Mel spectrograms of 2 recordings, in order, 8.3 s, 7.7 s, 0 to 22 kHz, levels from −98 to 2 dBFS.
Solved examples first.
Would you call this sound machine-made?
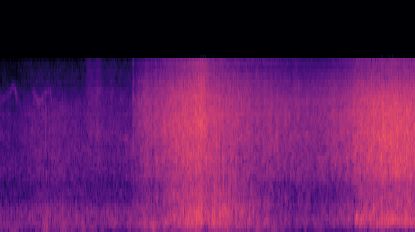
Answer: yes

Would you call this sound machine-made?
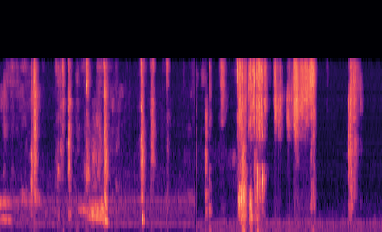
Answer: yes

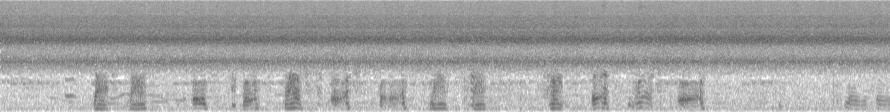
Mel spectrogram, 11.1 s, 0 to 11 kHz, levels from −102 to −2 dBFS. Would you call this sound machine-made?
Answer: no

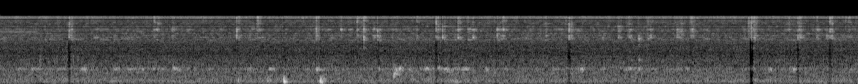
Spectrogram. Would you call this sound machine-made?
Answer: yes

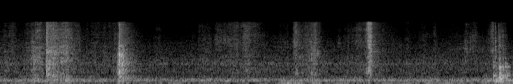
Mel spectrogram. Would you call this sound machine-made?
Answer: no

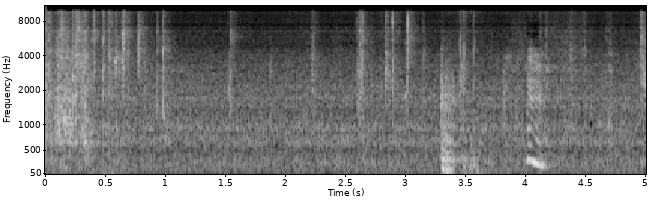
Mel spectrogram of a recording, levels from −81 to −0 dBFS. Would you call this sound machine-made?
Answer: yes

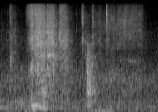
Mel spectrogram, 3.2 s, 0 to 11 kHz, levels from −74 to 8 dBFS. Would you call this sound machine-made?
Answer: yes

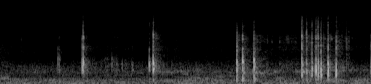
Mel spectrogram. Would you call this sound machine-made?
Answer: yes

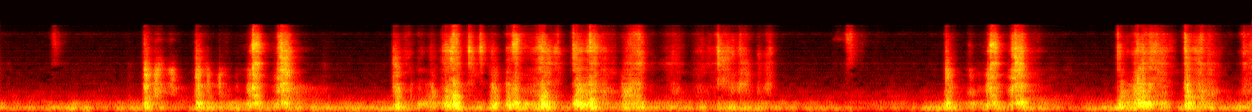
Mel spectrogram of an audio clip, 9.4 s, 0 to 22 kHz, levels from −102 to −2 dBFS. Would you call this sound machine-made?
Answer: yes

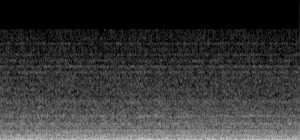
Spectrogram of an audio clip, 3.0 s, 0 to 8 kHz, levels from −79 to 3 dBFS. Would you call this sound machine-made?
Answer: yes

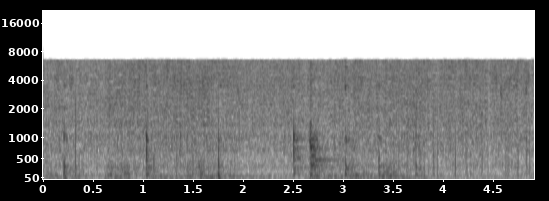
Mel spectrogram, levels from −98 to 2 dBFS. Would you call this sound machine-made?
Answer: yes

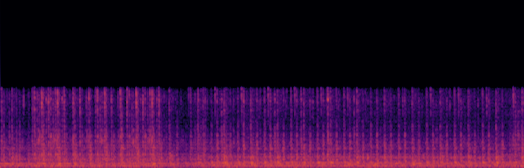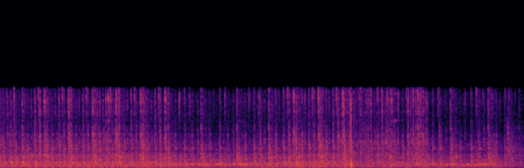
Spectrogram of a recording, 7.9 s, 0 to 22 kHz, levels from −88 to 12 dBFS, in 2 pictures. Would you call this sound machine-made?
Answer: no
